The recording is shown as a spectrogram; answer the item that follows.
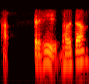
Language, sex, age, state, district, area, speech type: Sanskrit, male, 18-30, Kerala, Kannur, rural, conversation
